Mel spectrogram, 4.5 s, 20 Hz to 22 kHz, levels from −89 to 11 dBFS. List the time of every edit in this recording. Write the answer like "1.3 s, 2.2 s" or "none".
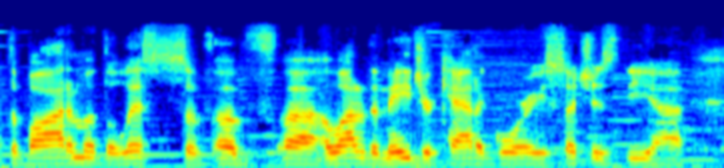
1.3 s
